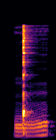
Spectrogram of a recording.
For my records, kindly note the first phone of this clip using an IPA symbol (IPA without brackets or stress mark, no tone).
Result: ŋ͡ǃ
